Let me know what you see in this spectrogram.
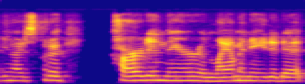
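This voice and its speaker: In an American accent, a woman of medium pitch talks at a fairly quick pace with ordinary pitch variation and audible room echo. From Colorado, US (Denver). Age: 60s. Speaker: mortgage executive. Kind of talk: interview.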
